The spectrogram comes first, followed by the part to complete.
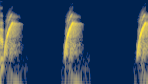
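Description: Short cartoon-style 'bloop' sound effect, a quick rising pop, heard twice: once at the start and again about a second in, part of a series repeating about once a second.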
